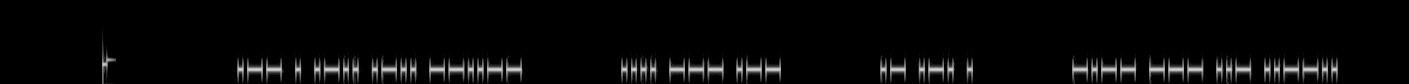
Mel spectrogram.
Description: Morse code, heard as a keyed tone, about 25 wpm, 700 Hz. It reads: WELL, HOW ARE YOU?
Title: 3x Word-Spacing - Sentences from Top 200 Words - 25wpm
